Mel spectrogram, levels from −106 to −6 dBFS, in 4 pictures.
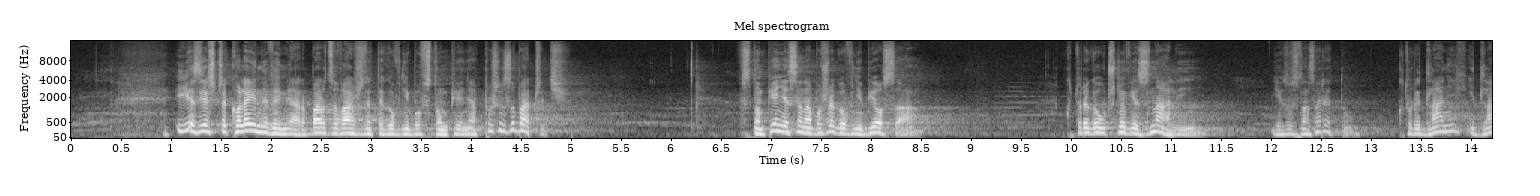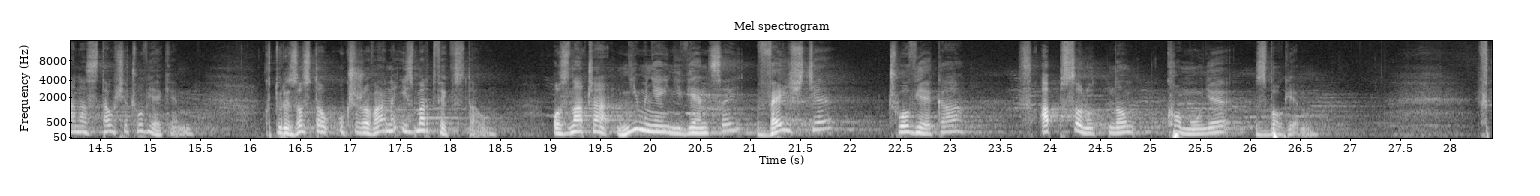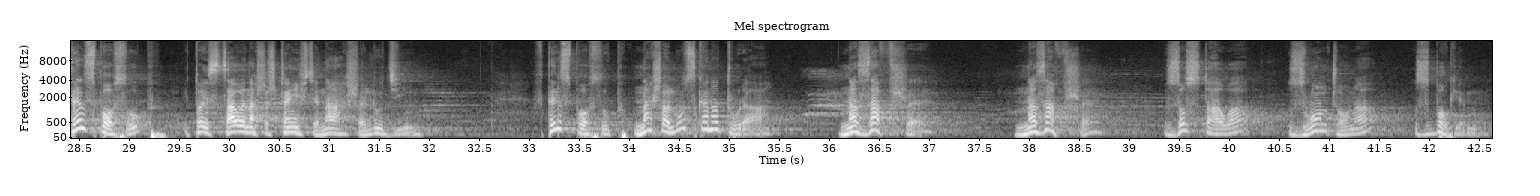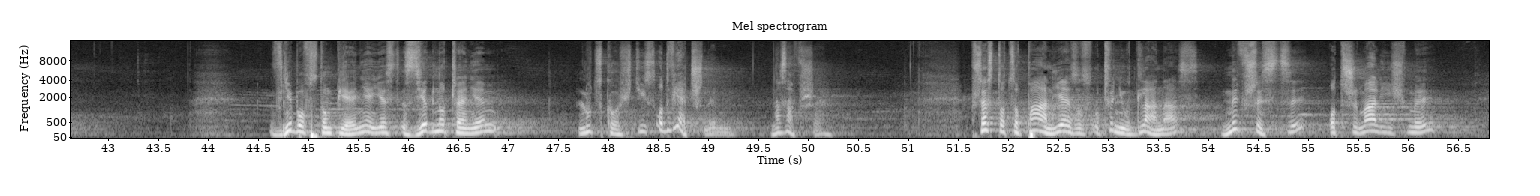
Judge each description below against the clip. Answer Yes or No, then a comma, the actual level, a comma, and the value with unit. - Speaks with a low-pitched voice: No, medium, 165 Hz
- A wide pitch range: Yes, wide, 6.1 semitones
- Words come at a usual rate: No, slow, 100 wpm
